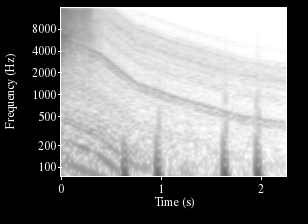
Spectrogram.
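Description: Electronic channel logo sting: a synthesized tone gliding steadily downward in pitch, over low thumps falling in heartbeat-like pairs about a second apart.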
